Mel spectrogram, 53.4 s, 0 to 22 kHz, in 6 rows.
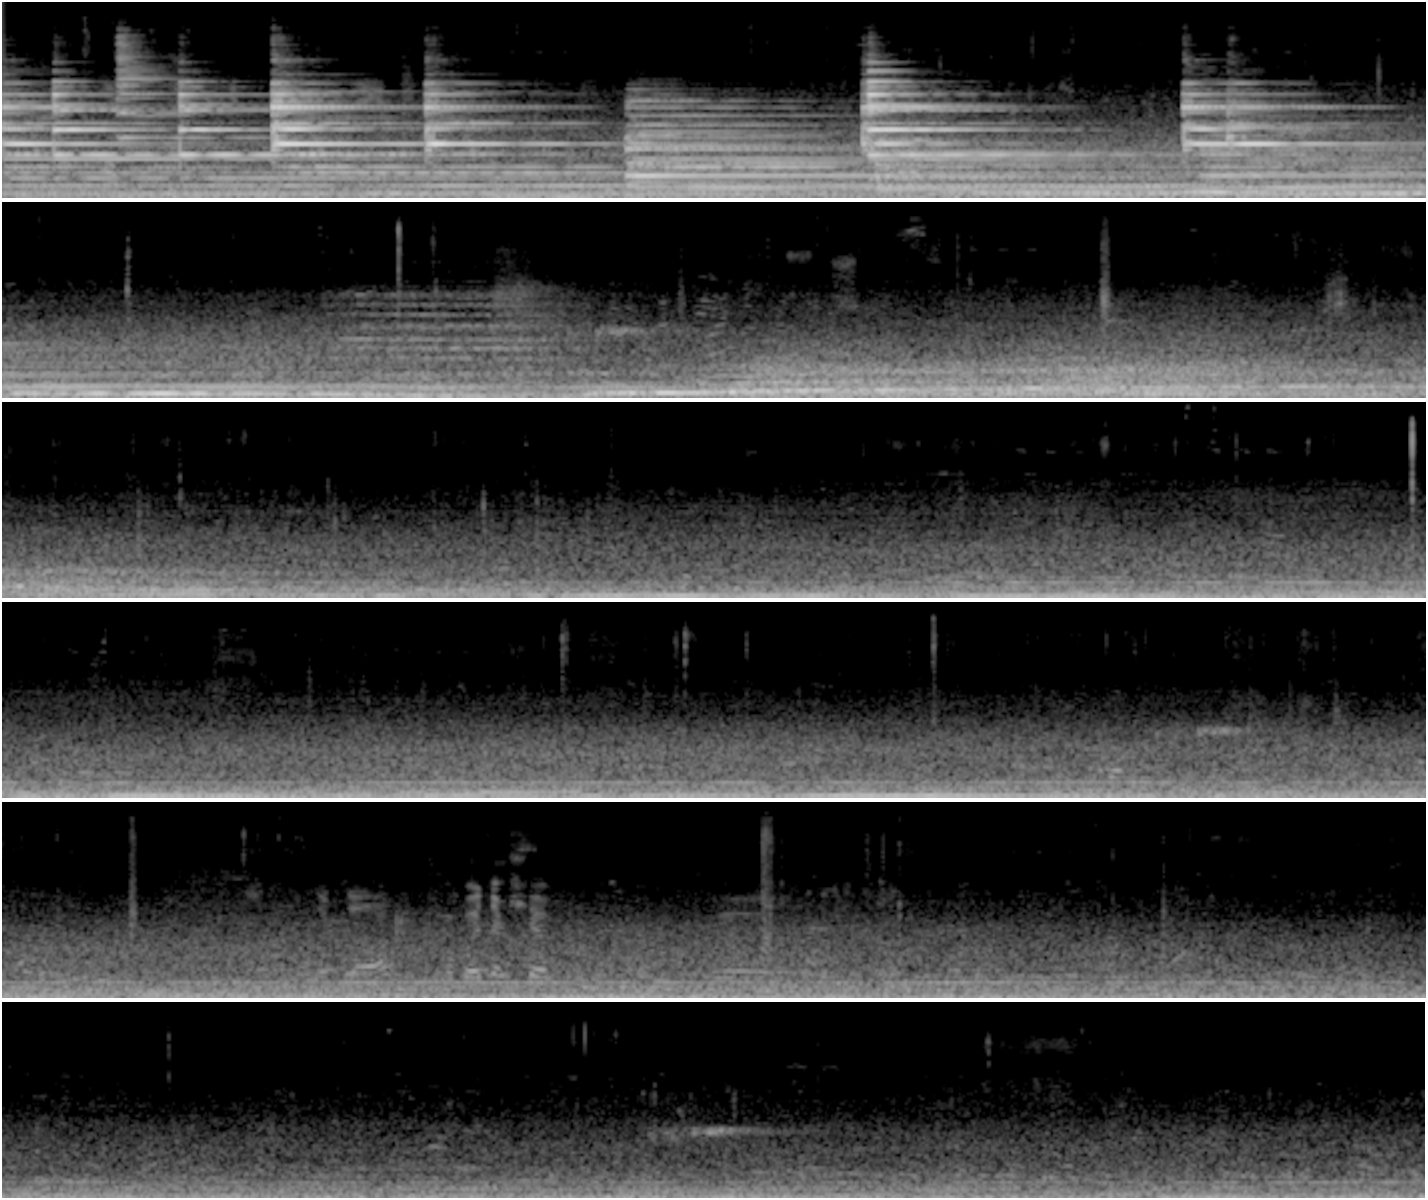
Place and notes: {"title": "St.Volodymyrs Cathedral, Tarasa Shevchenko Blvd, Kyiv, Ukraine - Easter Sunday Bells", "date": "2018-04-08 14:00:00", "description": "zoom recording of bells as Orthodox families line for blessing outside St.Volodomyr's on Easter Sunday", "latitude": "50.44", "longitude": "30.51", "altitude": "183", "timezone": "Europe/Kiev"}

